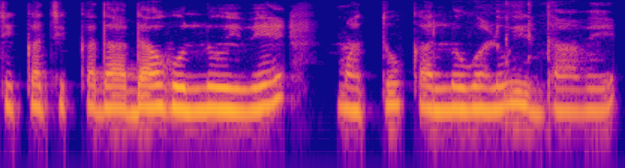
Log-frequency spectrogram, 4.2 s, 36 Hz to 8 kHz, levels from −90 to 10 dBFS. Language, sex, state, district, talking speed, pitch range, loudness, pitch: Kannada, female, Karnataka, Bidar, 100 wpm, 240-260 Hz, -16 LUFS, 250 Hz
